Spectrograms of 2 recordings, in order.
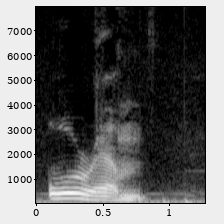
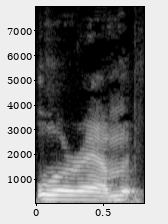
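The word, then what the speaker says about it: Ourem: Who took them by car to Villa Nova de Orem. It's spelled O-U-R-E-M, in case you want to look that up.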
